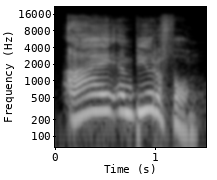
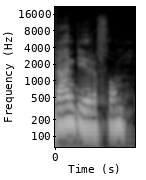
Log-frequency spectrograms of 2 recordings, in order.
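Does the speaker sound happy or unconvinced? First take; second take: happy; unconvinced. First: It sounds happy and smiling. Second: It sounds flat and unconvinced.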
